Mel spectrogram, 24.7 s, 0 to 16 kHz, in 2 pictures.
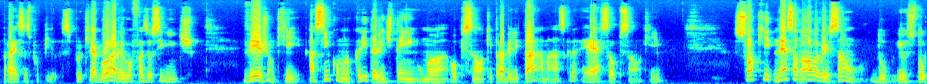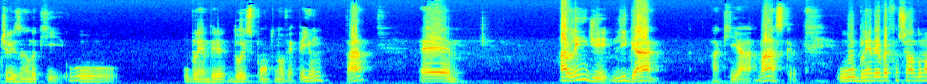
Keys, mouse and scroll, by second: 0.5 ctrl+middle click, 6.6 click, 7.4 click, 8.0 click, 8.5 click, 9.3 click, 13.2 click, 14.3 click, 17.6 click.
